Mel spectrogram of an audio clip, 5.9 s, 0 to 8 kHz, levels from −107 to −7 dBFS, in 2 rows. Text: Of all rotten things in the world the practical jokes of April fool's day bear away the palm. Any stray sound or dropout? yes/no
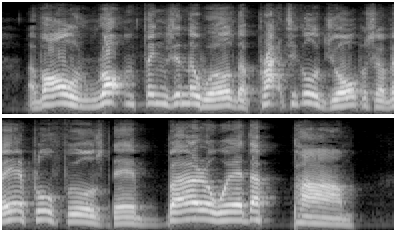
yes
